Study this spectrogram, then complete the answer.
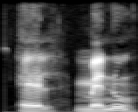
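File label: the menu, Spanish, male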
